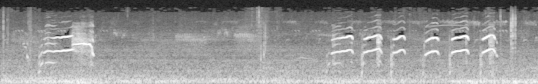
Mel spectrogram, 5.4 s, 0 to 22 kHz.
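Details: Ospreys nesting in Charlo, Montana, heard through a nest camera on 8 July 2018 near evening: a couple of early whistled notes, then a rhythmic run of bright, rising cheeps repeated about four times a second.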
